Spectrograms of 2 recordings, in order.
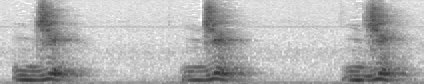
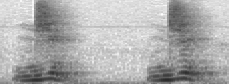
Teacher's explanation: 인위적으로 지금 하고 있는 소리를 만드는 거기 때문에 G 이렇게 발음이 되는 거고 이 발음은 그렇게 해서 내가 일부러 만들어내는 소리가 아니라 혀가 붙었다가 떨어지면서 만들어지는 자연스러운 소리란 말이에요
